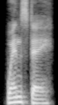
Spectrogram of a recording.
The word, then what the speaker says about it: Wednesday: Minefield letters that make a word hard to pronounce until you realize they are not pronounced at all. Sword? It is actually just sword. Night? Night. Wednesday.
